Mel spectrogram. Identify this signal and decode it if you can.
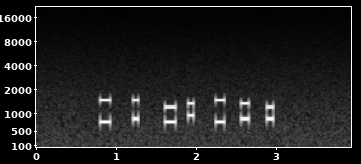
DTMF, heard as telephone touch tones, dialled by hand, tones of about 100 ms. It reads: 6940687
